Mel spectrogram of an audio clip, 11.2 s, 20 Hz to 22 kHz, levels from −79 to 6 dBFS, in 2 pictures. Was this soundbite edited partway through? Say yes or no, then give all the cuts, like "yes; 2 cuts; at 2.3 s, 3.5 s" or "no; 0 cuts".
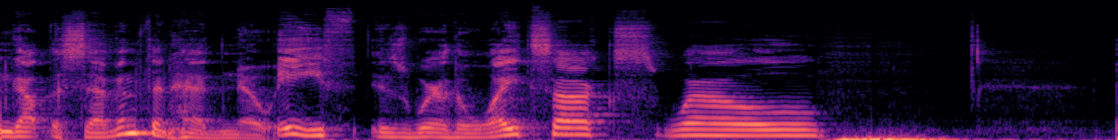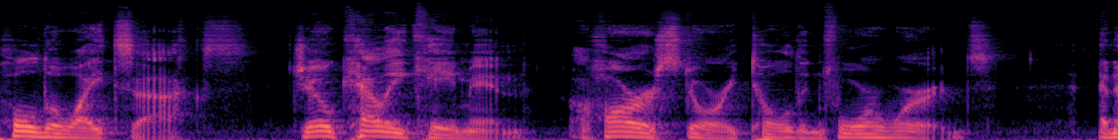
yes; 3 cuts; at 1.4 s, 6.9 s, 9.7 s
